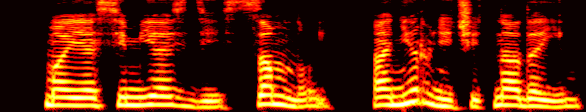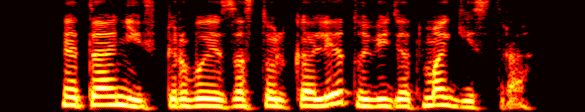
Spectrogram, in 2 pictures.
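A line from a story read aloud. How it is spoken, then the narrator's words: Even-toned answer. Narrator (Russian): ровным голосом ответил он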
